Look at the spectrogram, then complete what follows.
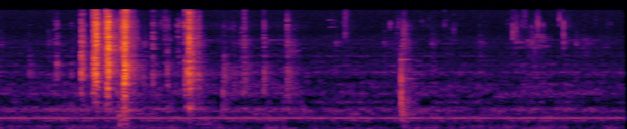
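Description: Metal spoon clinking against a ceramic bowl of flaked fish: a quick run of sharp clicks about a second in, another click about two seconds in and a last one about four seconds in, over a steady faint hum.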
